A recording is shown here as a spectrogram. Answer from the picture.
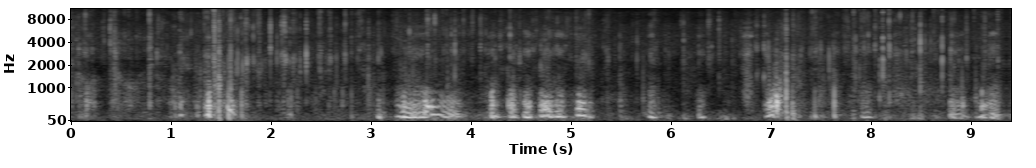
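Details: A poodle eats homemade chicken tenders and salad with apple, carrot, cabbage, pumpkin-egg-olive-oil dressing: bursts of wet chewing, crunching and smacking in a quiet room.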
